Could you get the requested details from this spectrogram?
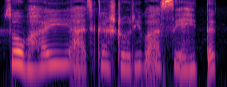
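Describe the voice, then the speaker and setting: A woman's voice: high voice, fairly even intonation, measured pace, creaky, darkish tone, breathy edge. A woman narrating a romance story in a casual, chatty way and talking directly to her listeners as the channel's host.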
